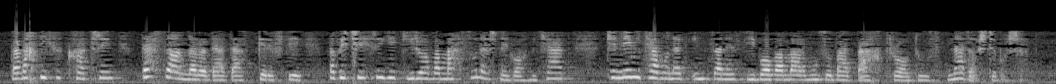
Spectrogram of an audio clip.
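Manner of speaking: ordinary delivery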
